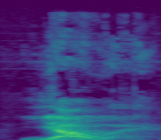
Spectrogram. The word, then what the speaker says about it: Yahweh: And what happened is that when the Bible was being translated for the Western world, they added some vowels so that we could have a pronunciation. So we now have Yahweh.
